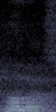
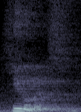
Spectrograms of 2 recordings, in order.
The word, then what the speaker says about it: humus: tucked its roots in spongy hummas humus I always call that always mispronounce that word the um spongy um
